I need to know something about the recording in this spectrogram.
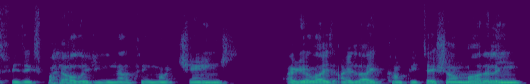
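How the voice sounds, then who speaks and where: Iranian-born man giving a relaxed webinar talk. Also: medium pitch. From Iran. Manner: relaxed, searching for words, with small laughs. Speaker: machine learning researcher giving a webinar.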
